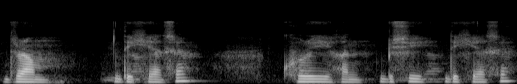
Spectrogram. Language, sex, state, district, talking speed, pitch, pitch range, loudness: Nagamese, male, Nagaland, Kohima, 95 wpm, 125 Hz, 115-130 Hz, -24 LUFS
